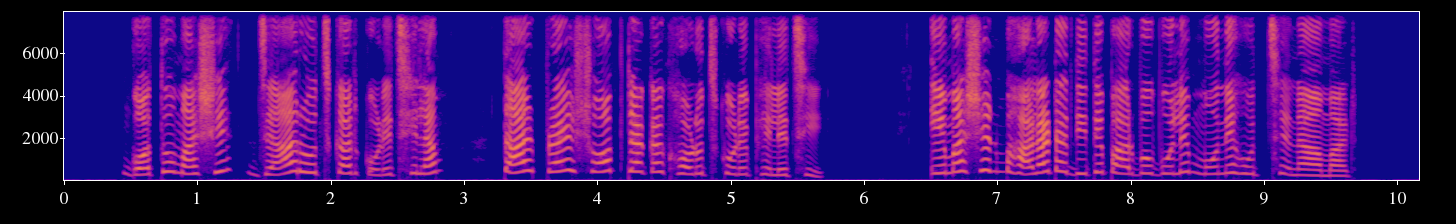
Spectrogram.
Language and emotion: Bengali, sad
